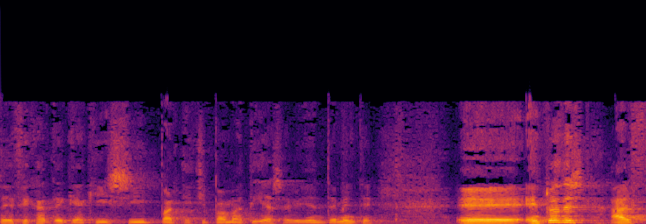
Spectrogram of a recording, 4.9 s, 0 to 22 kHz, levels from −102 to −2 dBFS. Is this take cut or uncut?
uncut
